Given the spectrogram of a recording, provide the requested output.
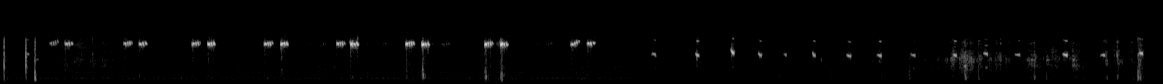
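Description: A female quail gives high, paired chirping notes about once every second, then shifts to single lower, softer notes. The recording is otherwise quiet.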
